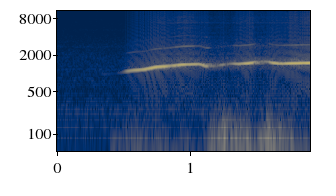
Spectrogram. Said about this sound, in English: Do you know what I did learn how to that I never learned how until like a month ago? I learned how to whistle.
